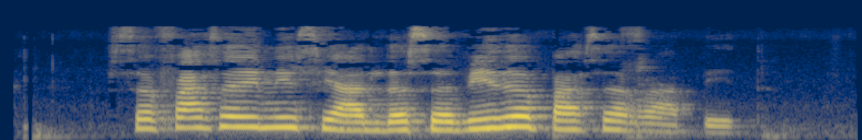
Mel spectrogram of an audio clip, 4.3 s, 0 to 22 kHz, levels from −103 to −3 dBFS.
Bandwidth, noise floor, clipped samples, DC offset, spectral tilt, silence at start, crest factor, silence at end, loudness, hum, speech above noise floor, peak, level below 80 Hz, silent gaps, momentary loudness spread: 11.5 kHz; -58 dBFS; under 0.1%; under 0.1%; -5 dB/octave; 0.7 s; 16 dB; 0.65 s; -21 LUFS; none; 37 dB; -6 dBFS; -62 dBFS; none; 18 LU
